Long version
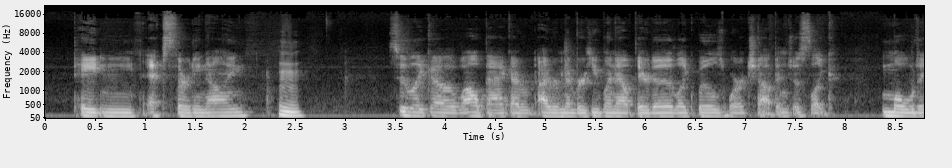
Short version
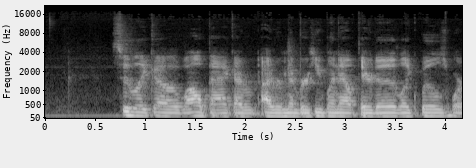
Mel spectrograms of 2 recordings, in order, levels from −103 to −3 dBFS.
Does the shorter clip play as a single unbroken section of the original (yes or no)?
yes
